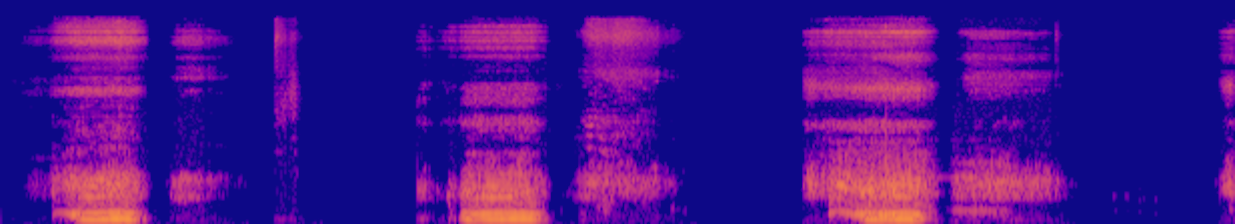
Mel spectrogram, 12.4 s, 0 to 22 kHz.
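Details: Loud, low, rattling snores from a person on the in-breath with softer out-breaths, about 15 breaths a minute: ordinary heavy snoring.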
